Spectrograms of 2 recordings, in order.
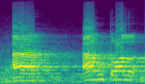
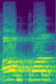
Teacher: Hamzah dibaca fathah itu tetap tarkik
